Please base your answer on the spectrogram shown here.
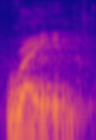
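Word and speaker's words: reign: Rain, veil. There is also another rain, which is spelled R-E-I-G-N, and makes the same sound as the word rain, R-E-I-N.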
